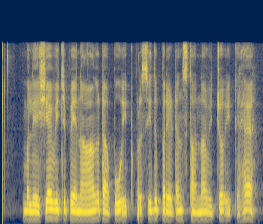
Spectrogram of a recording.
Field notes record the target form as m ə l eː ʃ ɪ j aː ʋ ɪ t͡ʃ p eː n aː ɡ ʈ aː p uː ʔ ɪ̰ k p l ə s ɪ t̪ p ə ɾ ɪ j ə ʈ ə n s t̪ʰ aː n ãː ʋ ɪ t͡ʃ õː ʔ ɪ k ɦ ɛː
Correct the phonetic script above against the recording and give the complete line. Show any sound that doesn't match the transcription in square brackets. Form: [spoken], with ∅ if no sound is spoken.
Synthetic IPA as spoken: m ə l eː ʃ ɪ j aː ʋ ɪ t͡ʃ p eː n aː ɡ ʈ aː p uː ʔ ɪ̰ k p [ɾ] ə s ɪ [d̪] p ə ɾ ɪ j ə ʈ ə n s t̪ʰ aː n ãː ʋ ɪ t͡ʃ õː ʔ ɪ k ɦ ɛː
